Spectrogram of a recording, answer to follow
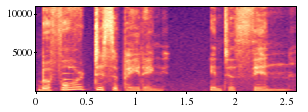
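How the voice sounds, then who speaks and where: A woman playing a composed game master, narrating a tabletop fantasy adventure in a video game with measured storytelling. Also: fairly low pitch, expressive, dark tone, slight background noise. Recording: music behind.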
